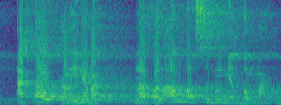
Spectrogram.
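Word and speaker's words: الله: Maksudnya kayak kita nyebut Allah, tetap la, huruf lam, bukan pakai w, bukan dimonyongin. Au, kalau au ada huruf apa? Wa atau w. Allah, Allah, Allahu Akbar, Allah, bukan au, nggak monyong.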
